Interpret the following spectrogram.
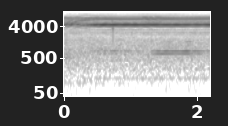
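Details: Hard drive motor on a programmable ESC, unloaded at full throttle: pure high steady whine settles in at once and holds constant; motor running cleanly, normal whine.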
